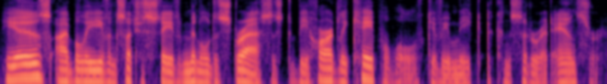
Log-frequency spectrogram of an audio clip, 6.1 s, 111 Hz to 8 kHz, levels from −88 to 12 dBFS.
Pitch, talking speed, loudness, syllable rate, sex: 105 Hz, 215 wpm, -19 LUFS, 6.3 syllables/s, male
